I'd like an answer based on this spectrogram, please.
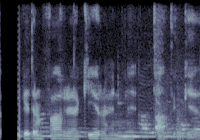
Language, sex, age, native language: Icelandic, male, 12, Icelandic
